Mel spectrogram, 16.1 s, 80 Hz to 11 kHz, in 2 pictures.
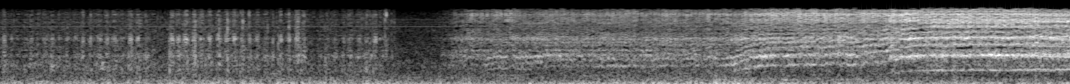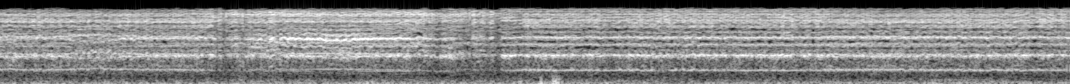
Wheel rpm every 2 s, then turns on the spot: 20, 20, 70, 140, 160, 160, 160, 160.
0-2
